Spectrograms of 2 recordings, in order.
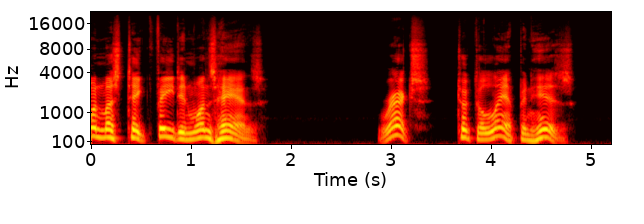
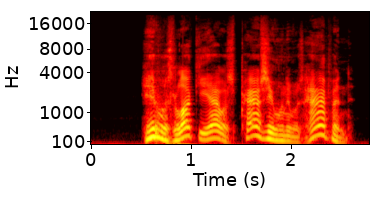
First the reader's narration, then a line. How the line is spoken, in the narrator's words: panted Rex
